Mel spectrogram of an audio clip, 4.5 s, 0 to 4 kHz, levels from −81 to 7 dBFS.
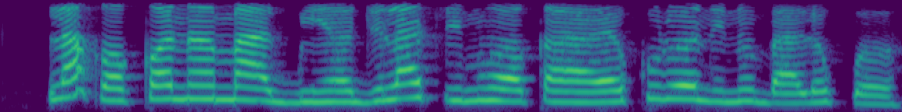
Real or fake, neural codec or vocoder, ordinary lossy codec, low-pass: fake; vocoder, 24 kHz, 100 mel bands, Vocos; none; 3.6 kHz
